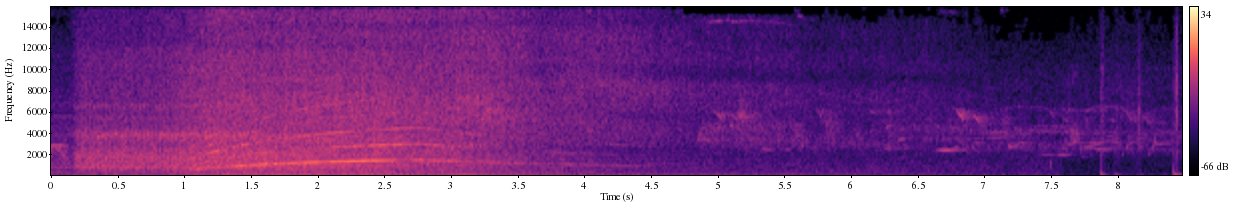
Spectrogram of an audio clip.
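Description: Cartoon sound effect of a van driving off, its engine rumbling under a single siren wail that rises and then falls, the whole sound fading away into the distance.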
